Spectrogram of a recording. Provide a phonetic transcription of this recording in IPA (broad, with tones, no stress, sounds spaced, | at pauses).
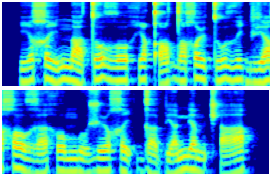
i˩˥ χ i˧˩˧ n a˧˩˧ t o˧˥˧ ɣ o˧ h i˧ qʼ ɐ˩˥ dˤ ɨ˧ χ ʉ˥˨ t u˧˥˧ ð i˥˨ ɡ vʲ a˧˥˧ χ o˥˨ ɣ ɐ˩˥ h o˧ m u˧˩˧ ʒ ʉ˧ χ i˧˩˧ ʔ ɡ ɐ˧˩˧ pʲ a˩˥ mʲ a˥˨ m t͡ʃʼ a˩˥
